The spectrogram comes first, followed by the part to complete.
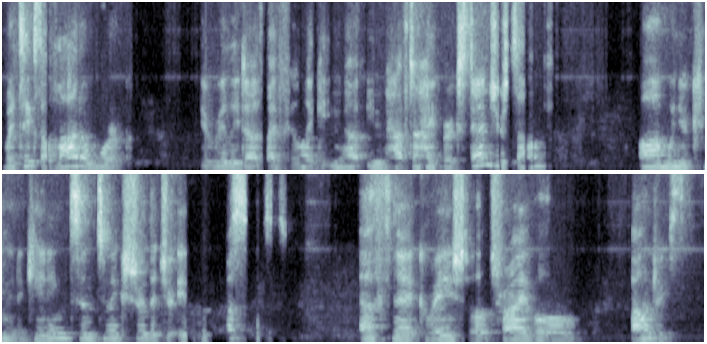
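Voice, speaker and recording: The audio is rough as a woman in her forties, an educator from Minnesota, joins a conversational panel discussion. Speaking at normal speed in a mid-range voice with fairly even intonation and a Minnesotan American accent, she sounds earnest but keeps restarting and filling pauses with ums.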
